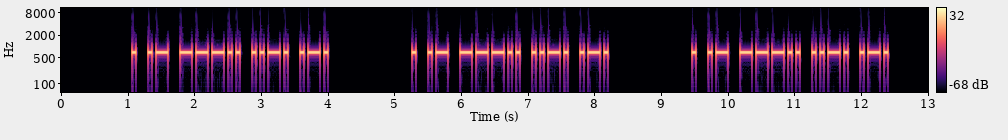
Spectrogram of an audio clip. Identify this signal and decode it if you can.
Morse code, heard as a keyed tone, about 21 wpm, 700 Hz. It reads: EA8FR EA8FR EA8FR
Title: DXCC-100 Call Signs - 5 Characters - Repeated 3x - 20wpm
